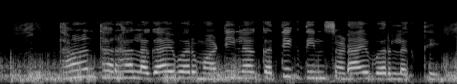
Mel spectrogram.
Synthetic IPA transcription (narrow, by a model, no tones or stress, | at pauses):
d̪ʱant̪ʰəɾaləɡajʋəɾmaʈilakət̪ikd̪insəɽajʋəɾləɡt̪e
